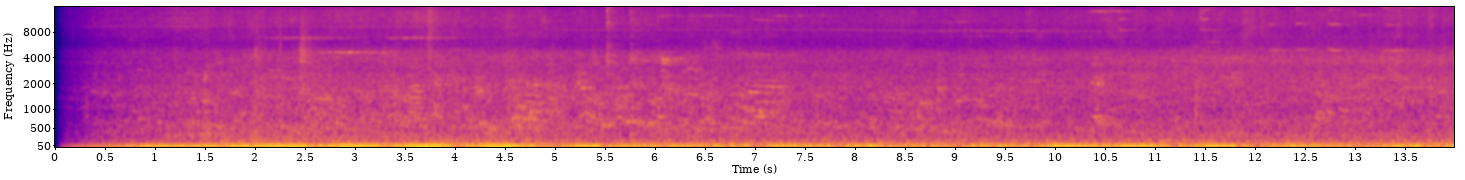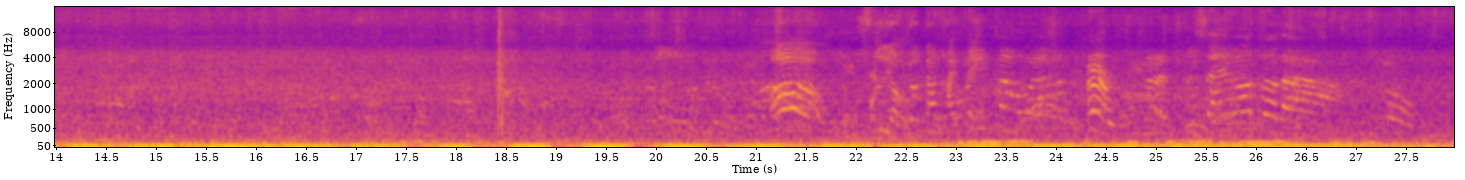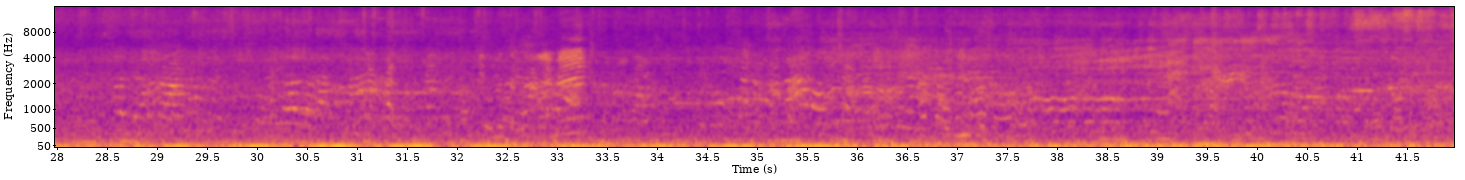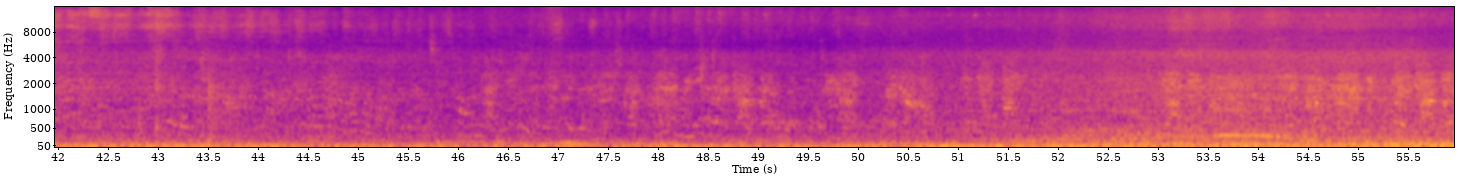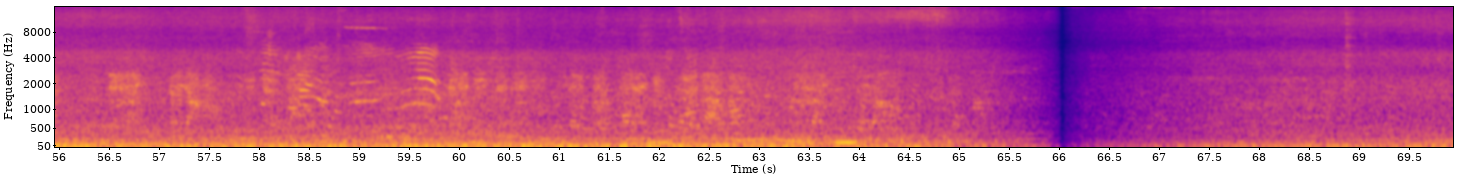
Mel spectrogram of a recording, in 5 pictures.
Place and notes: SoundWalk, walking in the Night market, Binaural recordings
Zhongzheng District, Taipei City, Taiwan, 30 June 2012, ~17:00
